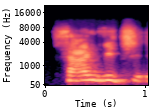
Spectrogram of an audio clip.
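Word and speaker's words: sandwich: வந்து சாண்ட்விச் சாப்பிடுவோம் இல்லைங்களா சாண்ட்விச் சாண்ட்ன்னு சொல்லிடக்கூடாது இருக்குங்கறதுனால சொல்லிடக்கூடாது சாண்ட்விச் அந்த டி இருக்குங்கறதுனால அதை உச்சரித்துடக்கூடாது சாண்ட்விச் சாண்ட்விச்ல காலை அந்த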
